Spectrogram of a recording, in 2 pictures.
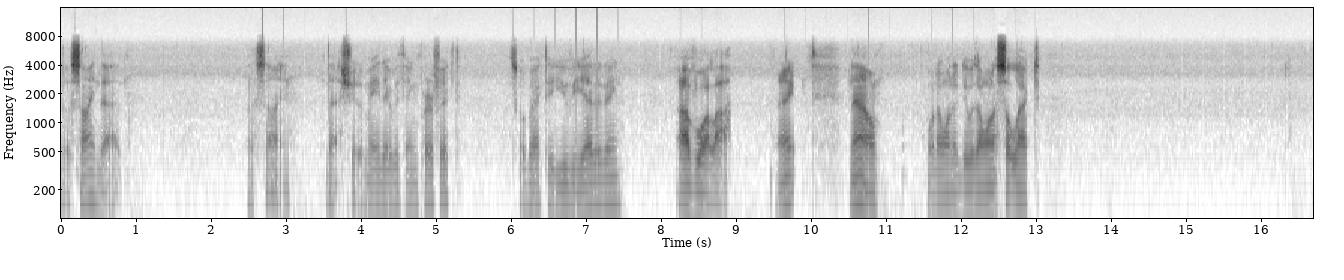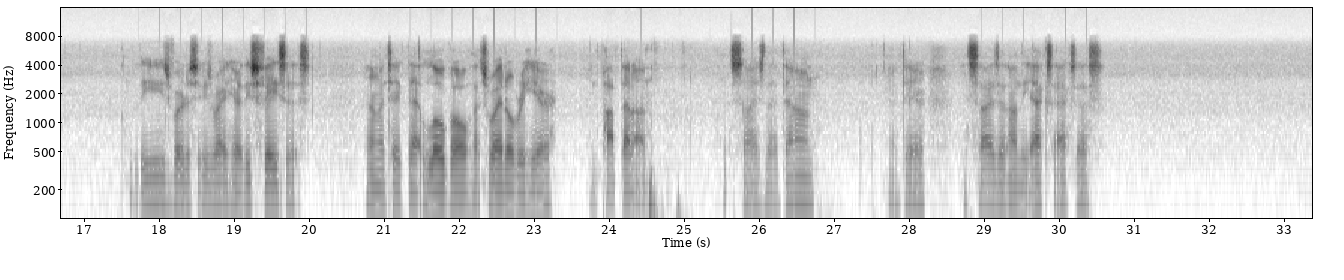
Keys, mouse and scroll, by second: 7.7 Tab, 10.4 Tab, 25.3 s.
